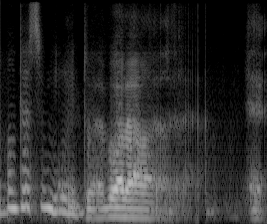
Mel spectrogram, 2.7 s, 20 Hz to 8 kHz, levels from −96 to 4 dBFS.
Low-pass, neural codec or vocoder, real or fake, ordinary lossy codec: none; codec, 16 kHz, 1 kbps, FreqCodec, smaller model; fake; none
